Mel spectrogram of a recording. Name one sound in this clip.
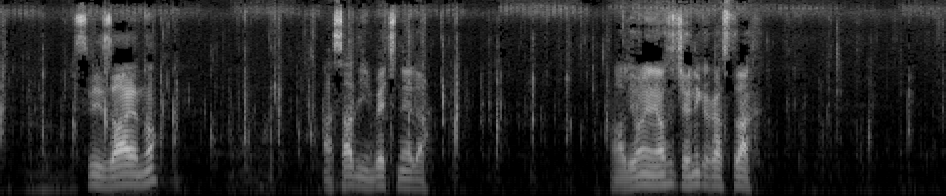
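A dog chews and licks food.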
